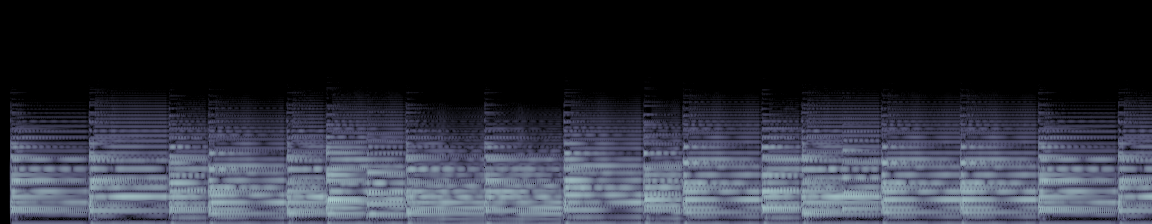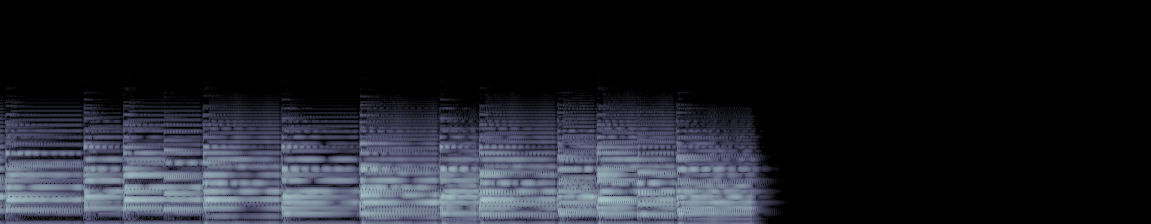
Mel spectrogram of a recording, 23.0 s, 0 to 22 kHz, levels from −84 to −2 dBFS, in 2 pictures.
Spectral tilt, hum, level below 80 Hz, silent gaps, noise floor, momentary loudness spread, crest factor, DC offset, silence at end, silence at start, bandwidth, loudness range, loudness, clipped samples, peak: -6.5 dB/octave; none; -66 dBFS; none; -60 dBFS; 6 LU; 16 dB; 0.4%; 3.4 s; 0.1 s; 4.9 kHz; 2 LU; -30 LUFS; under 0.1%; -14 dBFS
